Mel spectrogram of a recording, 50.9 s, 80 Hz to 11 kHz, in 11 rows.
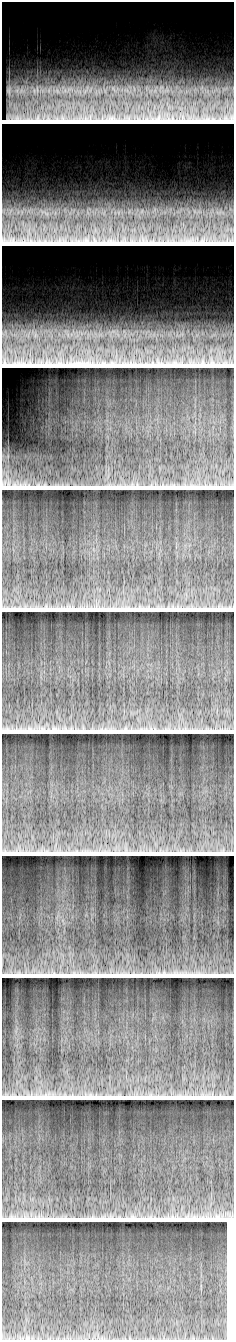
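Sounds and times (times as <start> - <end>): low rumble: 0.1 - 50.9
heavy rain falling: 14.2 - 50.9.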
